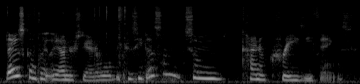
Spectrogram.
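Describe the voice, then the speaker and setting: A woman's voice: on the high side, very animated, fast talker, darkish tone, slight background noise. A woman from Maryland chatting casually on a live stream, reading viewer comments aloud in a playful, chatty way. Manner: chatty and playful, with many fillers and asides.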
